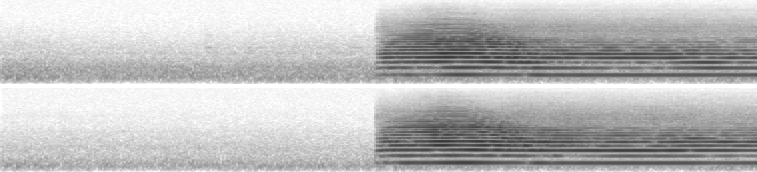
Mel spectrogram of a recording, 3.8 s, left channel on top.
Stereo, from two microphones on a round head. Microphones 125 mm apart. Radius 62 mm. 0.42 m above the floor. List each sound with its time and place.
1.9 s a trumpet: 30° right (ahead or behind), 1.5 m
